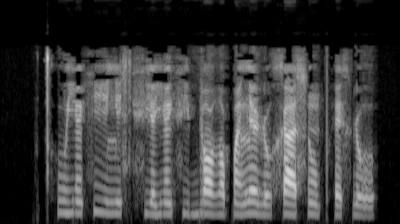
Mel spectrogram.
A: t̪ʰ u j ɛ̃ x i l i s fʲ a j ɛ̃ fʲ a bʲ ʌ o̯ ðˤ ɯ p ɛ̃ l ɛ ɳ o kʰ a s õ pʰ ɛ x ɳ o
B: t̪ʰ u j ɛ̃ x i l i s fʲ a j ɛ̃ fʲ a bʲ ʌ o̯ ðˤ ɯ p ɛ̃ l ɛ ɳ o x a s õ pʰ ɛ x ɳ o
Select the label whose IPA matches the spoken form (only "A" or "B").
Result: B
